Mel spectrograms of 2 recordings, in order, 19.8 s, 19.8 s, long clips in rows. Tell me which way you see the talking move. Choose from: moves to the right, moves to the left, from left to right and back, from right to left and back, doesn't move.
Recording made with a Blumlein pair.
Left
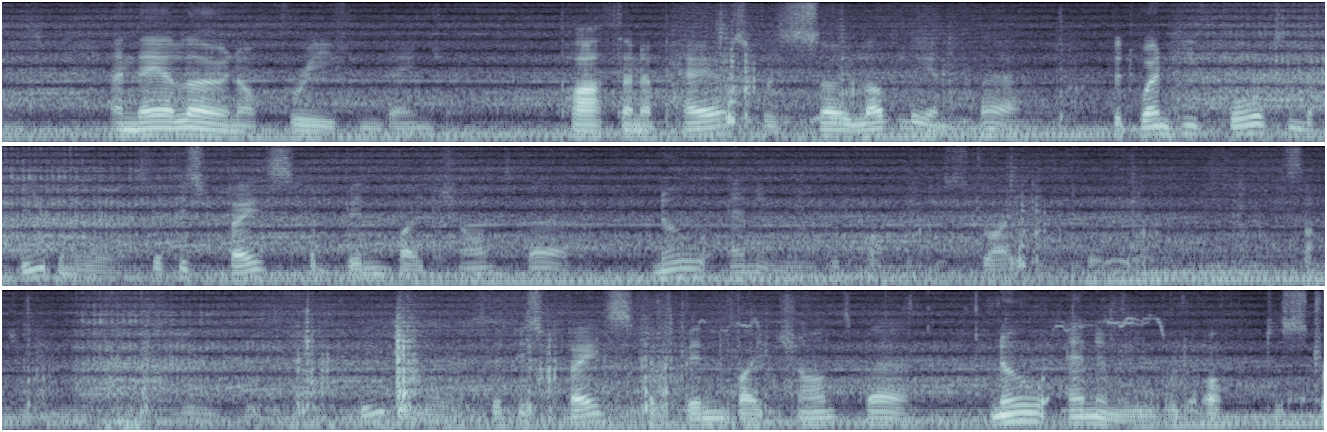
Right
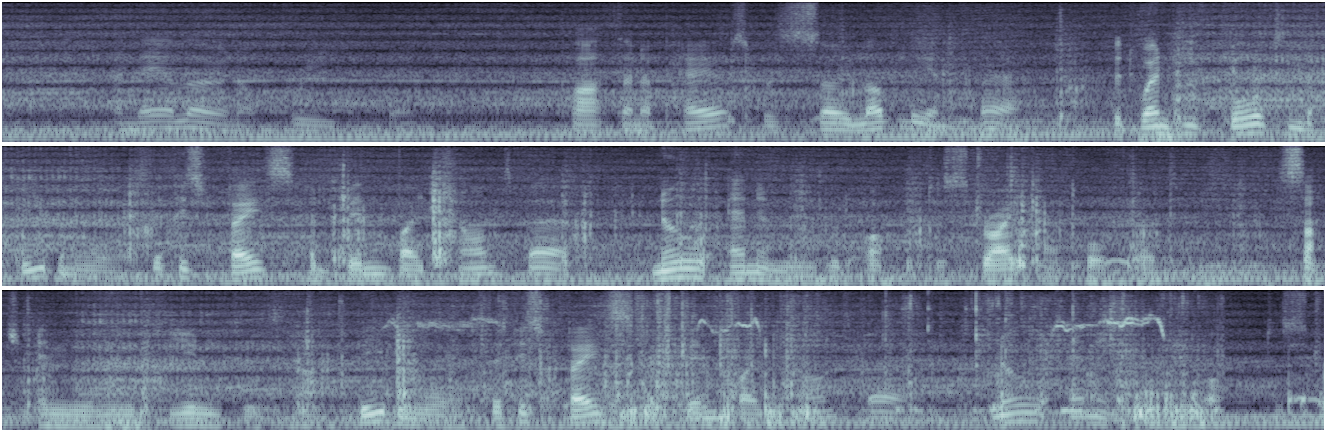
from left to right and back.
